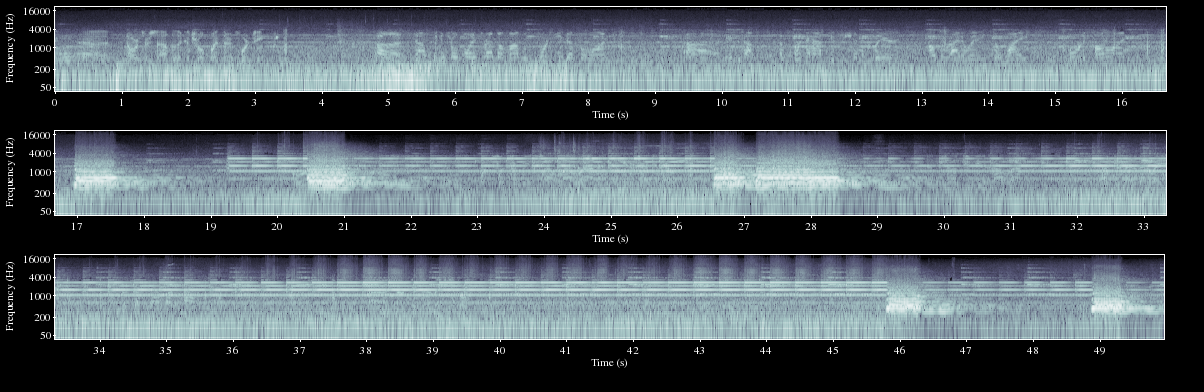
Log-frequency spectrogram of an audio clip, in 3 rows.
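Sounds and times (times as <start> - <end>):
bell ringing: 0.0 - 17.1, 18.0 - 27.2, 28.8 - 49.9
train passing: 0.0 - 49.9
locomotive horn blasts: 16.9 - 18.8, 20.4 - 22.1, 26.5 - 29.6, 45.8 - 47.4, 48.9 - 49.9.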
